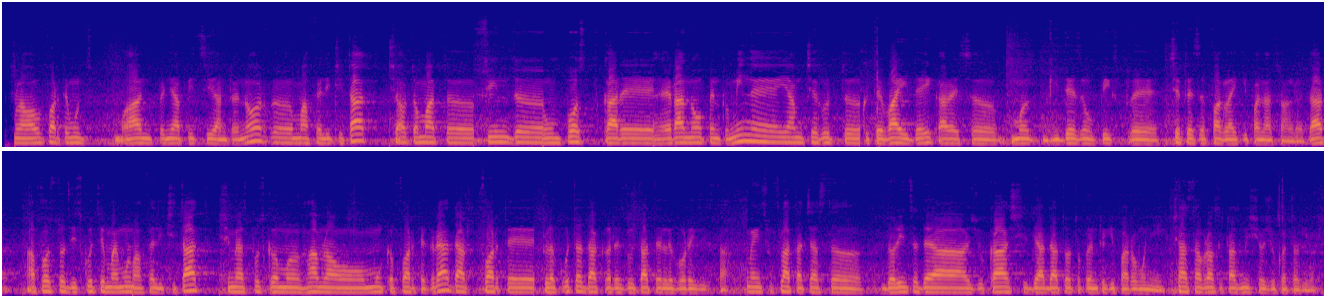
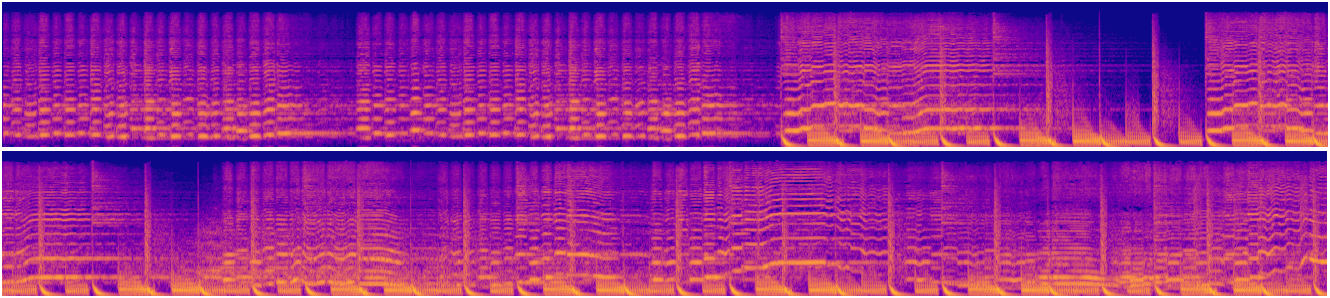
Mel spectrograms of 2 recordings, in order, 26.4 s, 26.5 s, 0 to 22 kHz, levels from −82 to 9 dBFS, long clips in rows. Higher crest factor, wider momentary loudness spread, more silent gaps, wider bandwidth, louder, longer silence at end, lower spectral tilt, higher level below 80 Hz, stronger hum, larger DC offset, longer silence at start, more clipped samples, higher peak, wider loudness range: about the same, 16 dB vs 14 dB; second, 4 LU vs 9 LU; neither; second, 9.8 kHz vs 16.5 kHz; second, -25 LUFS vs -15 LUFS; about the same, 0 s vs 0 s; first, -9.5 dB/octave vs -5.5 dB/octave; second, -62 dBFS vs -28 dBFS; neither; neither; about the same, 0.1 s vs 0 s; neither; second, -8 dBFS vs 0 dBFS; second, 2 LU vs 7 LU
